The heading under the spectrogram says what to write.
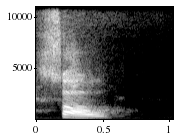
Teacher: a gente pronuncia no Brasil quase é como se fosse um U, né?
